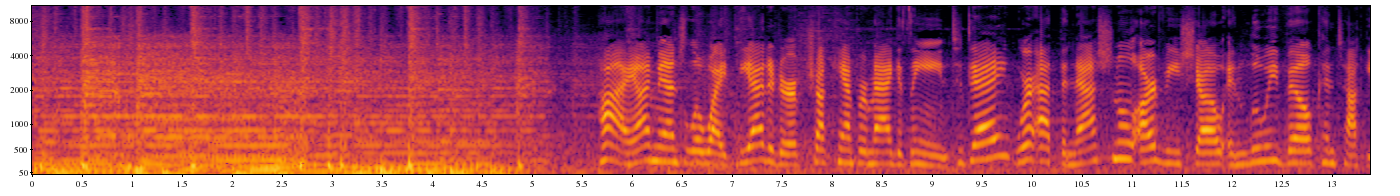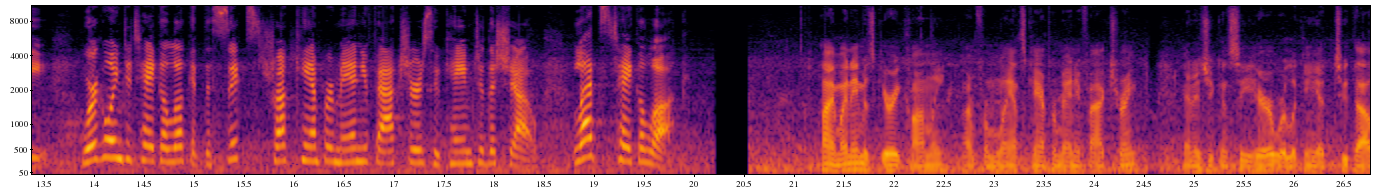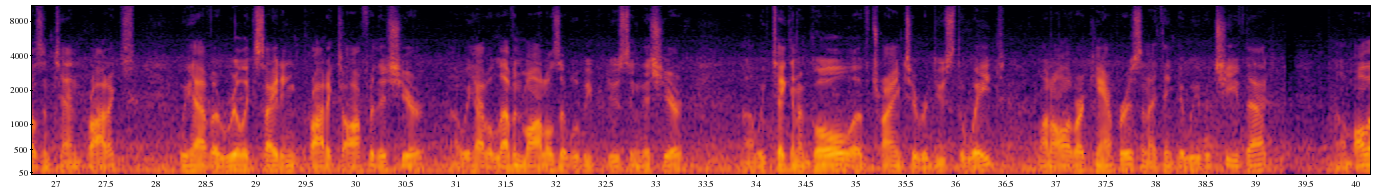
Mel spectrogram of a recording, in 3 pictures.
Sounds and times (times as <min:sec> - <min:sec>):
Speech: 0:21.2 - 0:33.3, 0:33.9 - 0:39.2, 0:39.8 - 0:40.1.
